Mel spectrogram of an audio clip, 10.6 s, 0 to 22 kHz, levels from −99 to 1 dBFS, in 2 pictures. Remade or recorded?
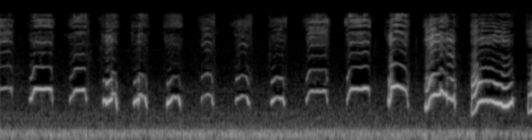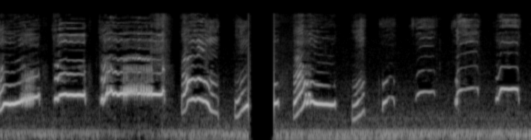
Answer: recorded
